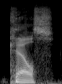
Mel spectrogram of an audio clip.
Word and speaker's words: Kelce: Kels. Ryan, he and I know likes to you be say pronounced.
